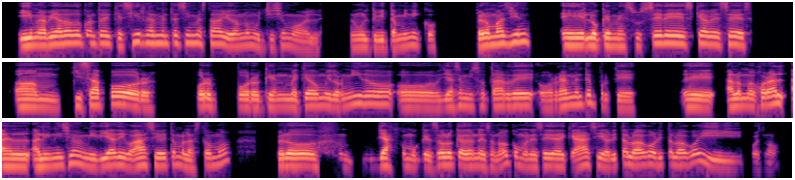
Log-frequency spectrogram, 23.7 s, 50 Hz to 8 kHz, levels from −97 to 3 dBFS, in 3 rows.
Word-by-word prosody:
Y 155 +2 +5
me 165 - +2
había 180 +3 +5
dado 200 0 +3
cuenta 195 0 -4
de 185 -2 -1
que 150 - -5
sí, 215 +9 -3
realmente 195 -1 -3
sí 200 +2 -5
me 200 -1 -3
estaba 190 +1 -1
ayudando 150 -1 -1
muchísimo 135 -3 -9
el 105 -1 -11 0.3
el 135 - -8
multivitamínico. 135 +2 -5 0.4
Pero 160 +2 +6
más 185 +1 +3
bien, 220 +1 0 0.3
eh, 160 0 +5
lo 155 0 +6
que 155 +2 +3
me 145 -1 -4
sucede 195 +6 +1
es 180 - -3
que 195 - +1
a - - +5
veces, 170 -1 0 0.5
am, 135 -3 0
quizá 160 +1 +2
por 160 -8 +5 0.4
por 145 -1 +2 0.2
porque 135 -1 -1
me 135 -2 -4
quedo 150 -1 +2
muy 155 -2 -3
dormido, 180 +6 -2
o 130 -1 -2
ya 135 +1 -3
se 160 - -8
me 150 - -8
hizo 155 +2 -12
tarde, 150 +2 +1
o 125 +1 -5
realmente 170 +9 -1
porque, 130 -8 -8 0.5
eh, 135 -2 0
a 135 - +2
lo 150 - +3
mejor 155 +3 +1
al 190 +1 +5
al 145 -1 +2
al 140 +1 +2
inicio 160 +6 -3
de 175 - -5
mi 145 -2 -4
día 160 +3 +3
digo: 165 -3 +1
"Ah, 160 +2 +5
sí, 155 0 -4
ahorita 155 +3 0
me 155 - -5
las 125 -3 -4
tomo", 180 +10 -5 0.4
pero, 150 -1 +5 0.2
mm 135 - -17 0.3
ya, 155 -3 +5
como 135 -3 -9
que 130 - -3
solo 165 +4 +3
quedó 150 - +3
en 150 - -4
eso, 140 -1 -4
¿no?, 140 - -4
como 165 -6 -7
en 140 - -5
esa 140 +3 -3
idea 150 -1 +3
de 140 - -1
que - - -4
ah, 170 0 +2
sí, 160 -2 -4
ahorita 140 +7 -2
lo 165 - +4
hago, 170 +3 +1
ahorita 160 -1 -2
lo 165 - 0
hago, 205 +8 -1
y 120 - -8
pues - - -15
no. - - -18
155 Hz, 235 wpm, -21 LUFS, 140-175 Hz, 0.5 s, Pero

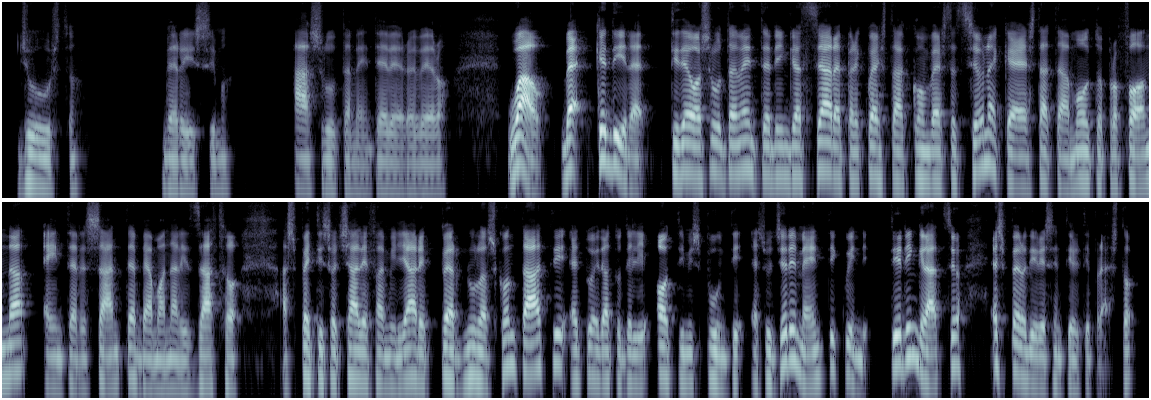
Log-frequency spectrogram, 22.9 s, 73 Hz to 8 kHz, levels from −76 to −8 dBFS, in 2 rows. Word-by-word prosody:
Giusto, 95 -3 -7 0.7
verissimo. 95 0 -7 0.6
Assolutamente, 90 -3 -4
è - - -2
vero, 85 0 -5
è 85 - -8
vero. 85 0 -5 0.5
Wow, - - +8
beh, - - +5
che 185 0 +3
dire, 165 -1 0
ti 135 - -1
devo 135 -1 +5
assolutamente 135 0 0
ringraziare 125 +2 +2
per 110 -1 -4
questa 120 -3 -1
conversazione 120 +7 -2
che 100 -1 +3
è - - 0
stata 95 0 -2
molto 110 +1 -2
profonda 135 +7 +1
e 105 - -1
interessante. 100 +3 -2
Abbiamo 95 -4 -1
analizzato 95 +2 -1 0.4
aspetti - - -2
sociali 115 -1 +1
e - - -1
familiari 110 +2 +1
per 95 - +2
nulla 115 -1 -1
scontati 150 +4 +3
e 115 -1 -4
tu - - -8
hai 120 - -2
dato 115 0 -2
degli 105 +1 -4
ottimi 120 -4 +1
spunti 110 -2 -5
e - - -7
suggerimenti, 120 - 0
quindi 175 -2 -6
ti 165 - +3
ringrazio 160 - +2 0.2
e 165 - 0
spero 135 -6 0
di 110 -2 -2
risentirti 95 -3 -5
presto. - - -8
110 Hz, 135 wpm, -26 LUFS, 95-130 Hz, 0.7 s, Wow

